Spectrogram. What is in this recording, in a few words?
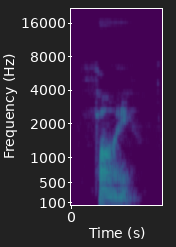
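"fie", British English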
